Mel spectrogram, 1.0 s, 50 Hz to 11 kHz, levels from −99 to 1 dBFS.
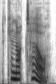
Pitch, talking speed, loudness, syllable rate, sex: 235 Hz, 180 wpm, -15 LUFS, 4.8 syllables/s, female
